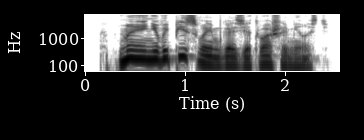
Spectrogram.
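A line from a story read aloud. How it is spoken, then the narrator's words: Soft, gentle woman. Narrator (Russian): мягко ответила женщина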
